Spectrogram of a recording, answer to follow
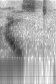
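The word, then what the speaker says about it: Heyst: hero is named as Axel Heist you know rhyming with Christ I told you you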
